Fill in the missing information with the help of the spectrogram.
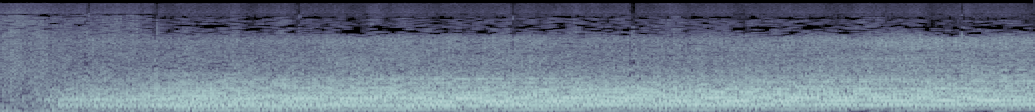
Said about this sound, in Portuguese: Nos aviões dos transportes aéreos portugueses chegará ao Porto numa hora e um quarto.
